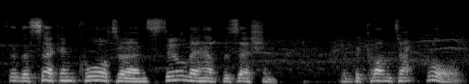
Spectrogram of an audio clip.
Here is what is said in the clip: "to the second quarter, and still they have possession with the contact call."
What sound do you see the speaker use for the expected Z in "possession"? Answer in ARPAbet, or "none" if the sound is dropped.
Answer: Z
